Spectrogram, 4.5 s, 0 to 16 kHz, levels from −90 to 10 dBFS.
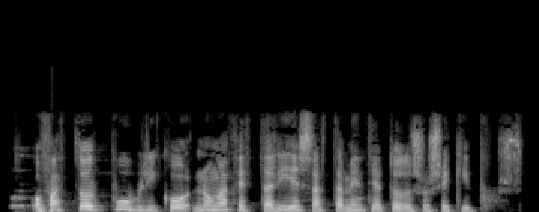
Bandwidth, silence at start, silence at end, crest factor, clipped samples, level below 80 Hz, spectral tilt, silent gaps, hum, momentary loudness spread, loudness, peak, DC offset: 7.8 kHz; 0.1 s; 0.15 s; 20 dB; under 0.1%; -68 dBFS; -5 dB/octave; none; none; 8 LU; -19 LUFS; 0 dBFS; under 0.1%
